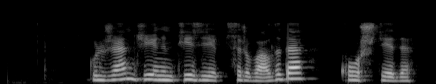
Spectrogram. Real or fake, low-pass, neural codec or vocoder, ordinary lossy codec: real; 7.2 kHz; none; none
